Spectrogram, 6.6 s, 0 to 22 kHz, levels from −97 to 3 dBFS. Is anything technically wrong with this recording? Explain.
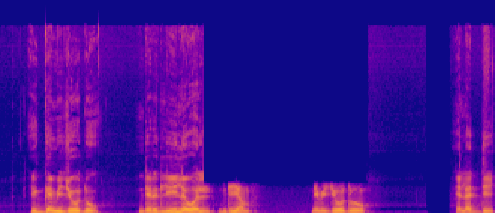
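Yes. From 2.72 to 4.91 s, just after "nder lilawaal", the speech turns dull and boxy, with nothing above 3 kHz and a faint new background noise, then clears again. The input was likely switched to a poorer device, a narrower-band microphone path, with no gap at the switch.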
